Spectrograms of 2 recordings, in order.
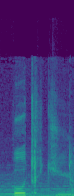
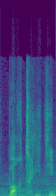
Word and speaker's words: Potriti: Donc là je vais me rendre au système Potriti, j'aime jamais le prononcer, je dis toujours Portriti parce qu'il me fait penser au porc.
